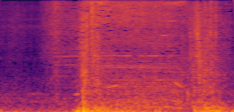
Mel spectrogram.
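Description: A flamethrower whooshes and roars.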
